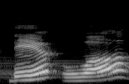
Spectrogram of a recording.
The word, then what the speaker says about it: দেব: দেওয়া না দেওয়া না কারণ এটা হলো অন্তস্থ অন্তস্থ ব এর উচ্চারণটা ওয় হিসেবে হয়ে থাকে অর্থাৎ ঠোঁট না লাগিয়ে ব উচ্চারণের মত অর্থাৎ ওয় তাহলে দেব দেবতা ভগবান এরকম উচ্চারণটা হয় তাহলে অব্যায়তা তাহলে আমি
